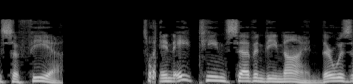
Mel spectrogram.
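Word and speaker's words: София: abandoned through the years the city's name is pronounced by Bulgarians with a stress on the O in contrast with the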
